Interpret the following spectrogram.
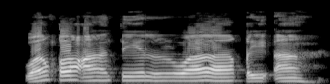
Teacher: Tapi kalau dibaca waqaf atau berhenti, maka taknya menjadi huruf H. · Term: ta marbutah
